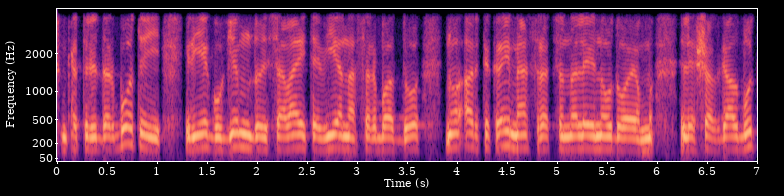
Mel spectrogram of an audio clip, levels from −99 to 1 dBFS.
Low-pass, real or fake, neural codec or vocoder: 3.6 kHz; real; none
